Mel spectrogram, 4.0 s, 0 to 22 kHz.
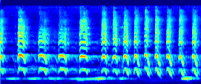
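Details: Duetting siamang gibbons, two captive animals at Zoo de La Fleche, singing one hot August 2018 morning: rapid, accelerating loud barks with bright overtones, around thirteen in four seconds, over a low sustained booming tone.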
